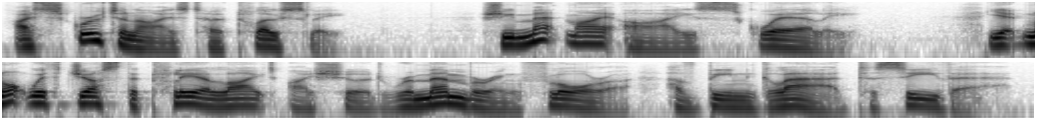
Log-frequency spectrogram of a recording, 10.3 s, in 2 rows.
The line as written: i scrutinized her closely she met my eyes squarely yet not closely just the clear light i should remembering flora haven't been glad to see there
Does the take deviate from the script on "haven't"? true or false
true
